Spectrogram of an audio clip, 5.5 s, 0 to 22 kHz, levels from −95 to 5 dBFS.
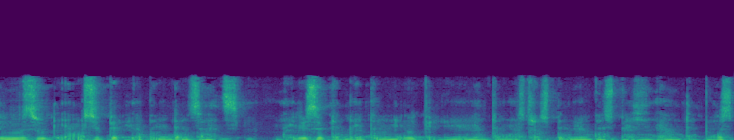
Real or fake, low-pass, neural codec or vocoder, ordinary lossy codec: fake; 9.9 kHz; autoencoder, 22.05 kHz, a latent of 192 numbers a frame, VITS, trained on one speaker; MP3, 64 kbps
